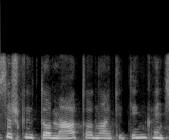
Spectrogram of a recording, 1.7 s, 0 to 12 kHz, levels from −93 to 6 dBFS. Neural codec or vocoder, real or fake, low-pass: codec, 16 kHz, 6 kbps, DAC; fake; 7.2 kHz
